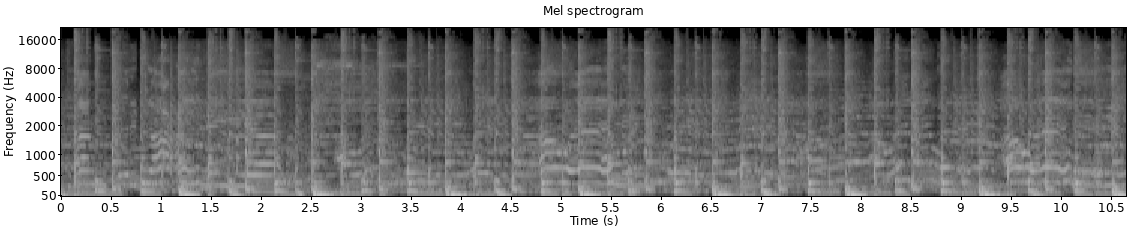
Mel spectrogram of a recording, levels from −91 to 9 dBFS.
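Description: No technical faults can be heard anywhere in the clip. It runs without dropouts, clicks, distortion or interruptions.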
